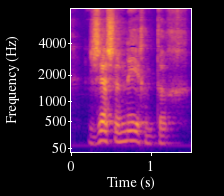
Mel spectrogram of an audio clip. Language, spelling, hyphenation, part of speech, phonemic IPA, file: Dutch, zesennegentig, zes‧en‧ne‧gen‧tig, numeral, /ˌzɛs.ənˈneː.ɣə(n).təx/, Nl-zesennegentig.ogg
- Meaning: ninety-six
